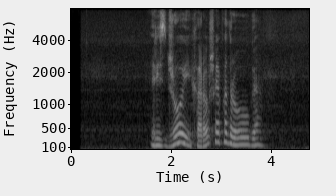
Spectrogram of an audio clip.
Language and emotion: Russian, positive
